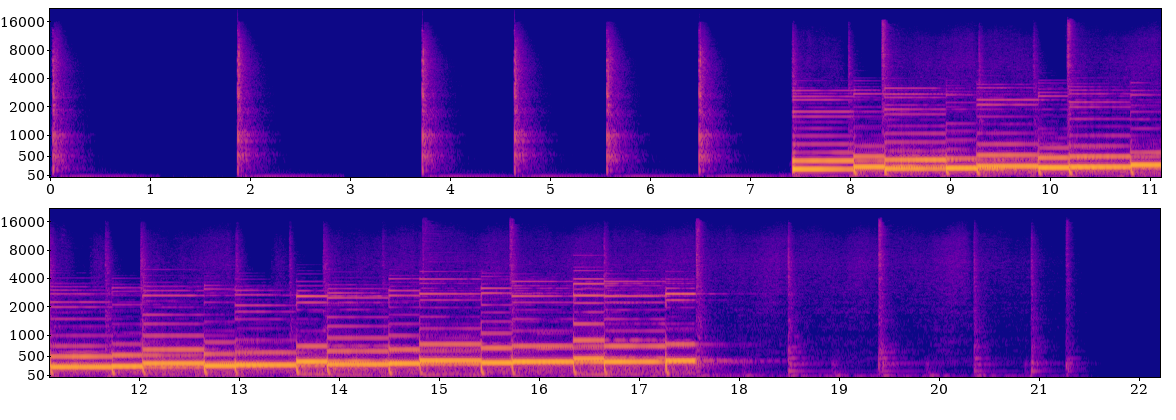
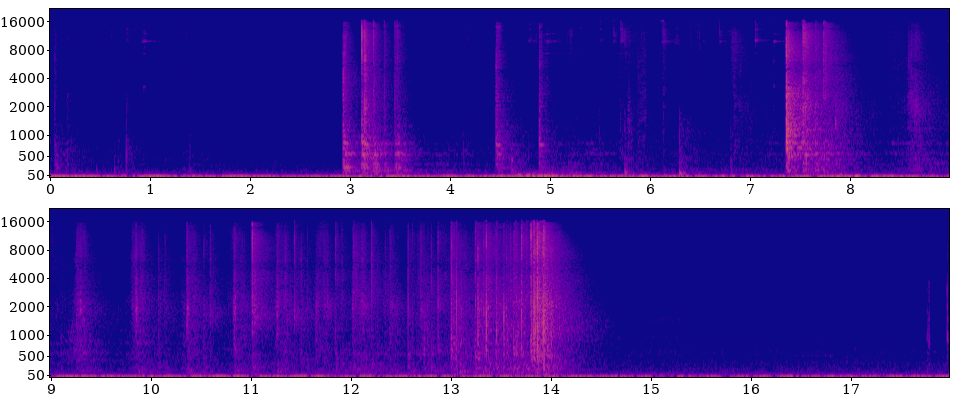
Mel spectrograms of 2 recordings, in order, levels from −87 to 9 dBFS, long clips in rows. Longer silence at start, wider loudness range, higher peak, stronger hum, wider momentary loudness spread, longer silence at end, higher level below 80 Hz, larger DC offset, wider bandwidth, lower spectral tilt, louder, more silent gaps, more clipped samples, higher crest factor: about the same, 0 s vs 0 s; second, 7 LU vs 15 LU; first, 0 dBFS vs -10 dBFS; neither; second, 21 LU vs 26 LU; first, 2.8 s vs 0 s; about the same, -52 dBFS vs -56 dBFS; neither; about the same, 15.5 kHz vs 17 kHz; first, -7.5 dB/octave vs -1 dB/octave; first, -15 LUFS vs -42 LUFS; neither; neither; second, 18 dB vs 36 dB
